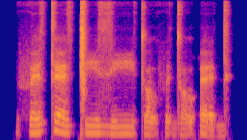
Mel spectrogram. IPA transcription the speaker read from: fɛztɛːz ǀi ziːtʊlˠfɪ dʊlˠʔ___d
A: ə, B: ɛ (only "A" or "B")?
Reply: B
